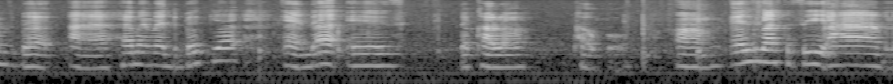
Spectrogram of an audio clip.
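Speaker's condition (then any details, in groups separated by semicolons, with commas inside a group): Cerebral palsy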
